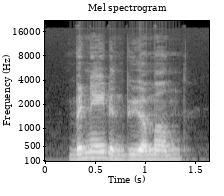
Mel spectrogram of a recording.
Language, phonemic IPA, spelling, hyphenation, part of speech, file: Dutch, /bəˈneː.də(n)ˌbyːr.mɑn/, benedenbuurman, be‧ne‧den‧buur‧man, noun, Nl-benedenbuurman.ogg
- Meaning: male downstairs neighbour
